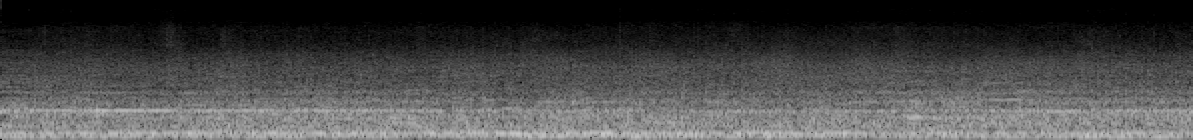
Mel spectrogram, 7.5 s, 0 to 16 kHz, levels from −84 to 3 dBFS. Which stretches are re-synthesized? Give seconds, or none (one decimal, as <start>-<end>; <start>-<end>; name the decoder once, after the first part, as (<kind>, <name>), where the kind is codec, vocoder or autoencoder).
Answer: 0.0-0.9 (codec, SNAC); 2.5-4.3; 4.7-6.8

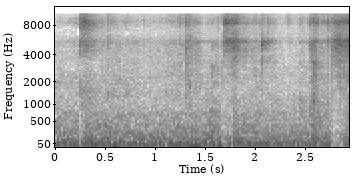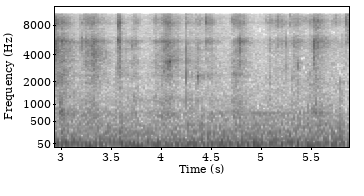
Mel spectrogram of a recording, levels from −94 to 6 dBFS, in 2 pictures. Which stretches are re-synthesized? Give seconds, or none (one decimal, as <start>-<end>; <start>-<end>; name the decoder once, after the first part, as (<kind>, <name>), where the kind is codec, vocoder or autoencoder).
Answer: 1.4-4.9 (codec, HILCodec)

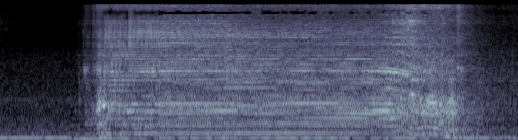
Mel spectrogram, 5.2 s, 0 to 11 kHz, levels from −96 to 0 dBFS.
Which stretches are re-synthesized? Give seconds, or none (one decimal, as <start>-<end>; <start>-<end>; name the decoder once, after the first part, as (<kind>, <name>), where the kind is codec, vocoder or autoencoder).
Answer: 0.7-1.6 (vocoder, BigVGAN v2)

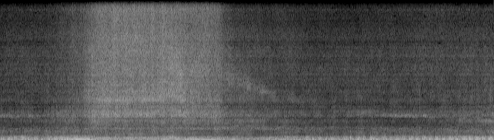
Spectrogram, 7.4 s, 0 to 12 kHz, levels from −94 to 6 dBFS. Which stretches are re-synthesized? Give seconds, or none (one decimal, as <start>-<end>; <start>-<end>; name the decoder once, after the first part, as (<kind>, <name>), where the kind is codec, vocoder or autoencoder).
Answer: 0.0-7.4 (codec, SNAC)

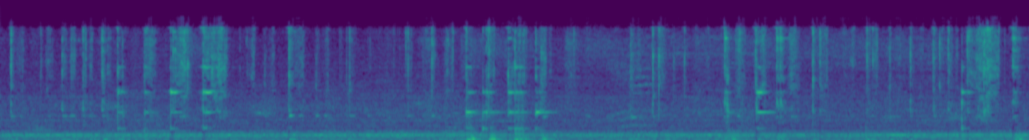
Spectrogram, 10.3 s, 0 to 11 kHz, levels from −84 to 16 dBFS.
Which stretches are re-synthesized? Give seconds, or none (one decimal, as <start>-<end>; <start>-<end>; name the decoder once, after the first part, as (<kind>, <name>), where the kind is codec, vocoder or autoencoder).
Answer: 1.1-4.6 (vocoder, BigVGAN v2)

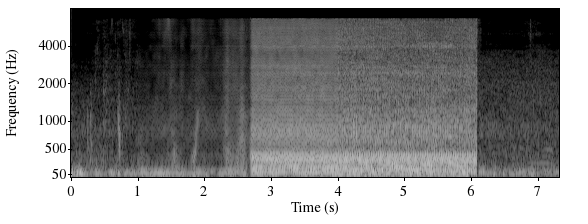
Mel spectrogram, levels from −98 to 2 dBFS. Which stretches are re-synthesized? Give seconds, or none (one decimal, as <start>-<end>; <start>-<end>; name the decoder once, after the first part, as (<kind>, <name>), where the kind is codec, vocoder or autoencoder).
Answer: 1.0-4.0 (vocoder, Vocos)

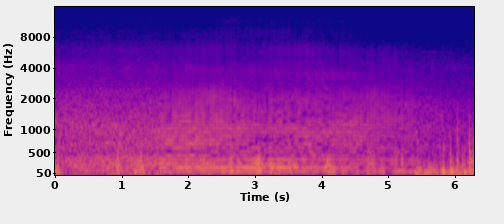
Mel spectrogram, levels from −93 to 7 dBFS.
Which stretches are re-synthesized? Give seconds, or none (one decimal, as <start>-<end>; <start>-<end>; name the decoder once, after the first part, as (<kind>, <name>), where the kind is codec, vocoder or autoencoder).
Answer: 1.6-5.4 (vocoder, BigVGAN v2)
